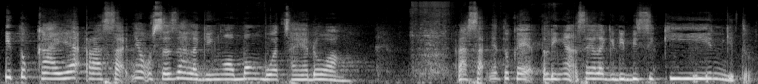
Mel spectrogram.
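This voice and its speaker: A woman's voice: fairly high pitch, steady tone, slight background noise, lightly acted. Woman voicing a tearful remorseful wife. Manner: slow, soft, tearful delivery. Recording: reverberant hall with music.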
